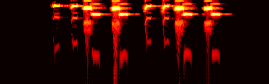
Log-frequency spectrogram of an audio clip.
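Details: Great tit singing Waydani-style song from a tutor recording for captive great tits and goldfinches: one short burst of about eight sharp, high, alternating chirped notes in quick succession.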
